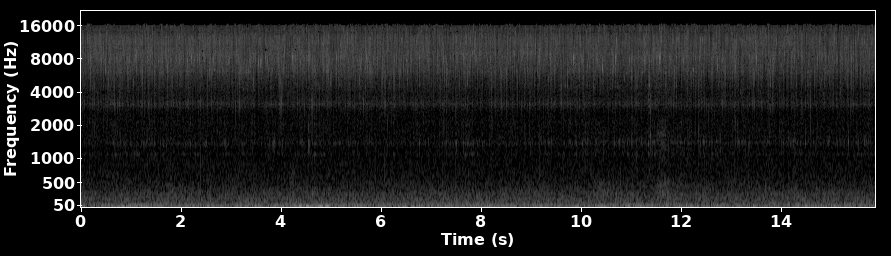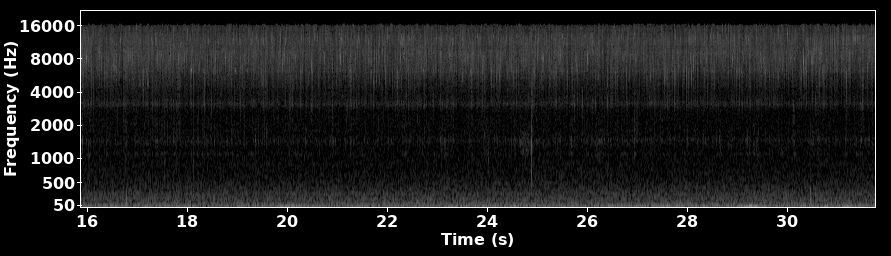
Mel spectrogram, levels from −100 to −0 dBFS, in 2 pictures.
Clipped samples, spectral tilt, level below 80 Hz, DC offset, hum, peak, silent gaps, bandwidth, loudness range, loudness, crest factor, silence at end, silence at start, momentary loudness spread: under 0.1%; -0.5 dB/octave; -70 dBFS; under 0.1%; none; -30 dBFS; none; 17 kHz; 1 LU; -53 LUFS; 26 dB; 0 s; 0 s; 2 LU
